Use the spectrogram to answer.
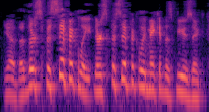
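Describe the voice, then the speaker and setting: A man co-hosting a podcast, chatting casually with sarcastic, animated commentary. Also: high voice, rapid-fire, dull audio. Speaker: podcast co-host.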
